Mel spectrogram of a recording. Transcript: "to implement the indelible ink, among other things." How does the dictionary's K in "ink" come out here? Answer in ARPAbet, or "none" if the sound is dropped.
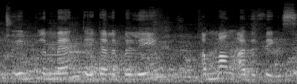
none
